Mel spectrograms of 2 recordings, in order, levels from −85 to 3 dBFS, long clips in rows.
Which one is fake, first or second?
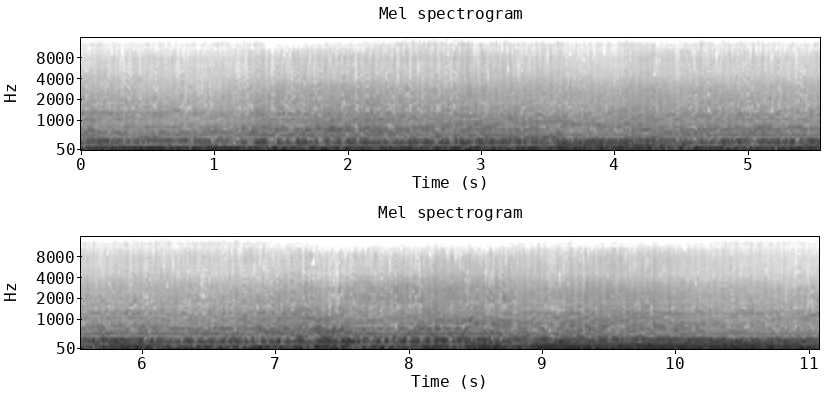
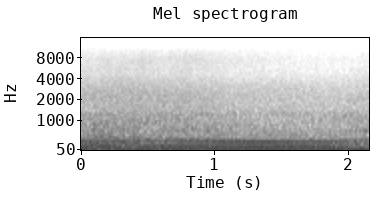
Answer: first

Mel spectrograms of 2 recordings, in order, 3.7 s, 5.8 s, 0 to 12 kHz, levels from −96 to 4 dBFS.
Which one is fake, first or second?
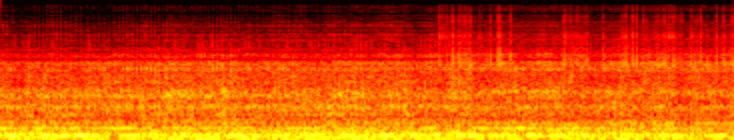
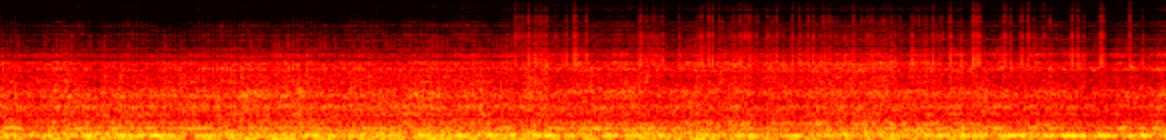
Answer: second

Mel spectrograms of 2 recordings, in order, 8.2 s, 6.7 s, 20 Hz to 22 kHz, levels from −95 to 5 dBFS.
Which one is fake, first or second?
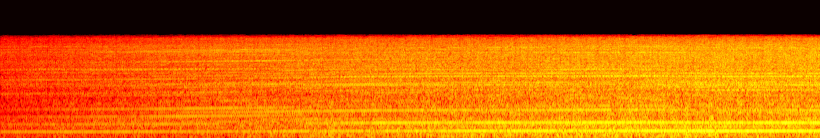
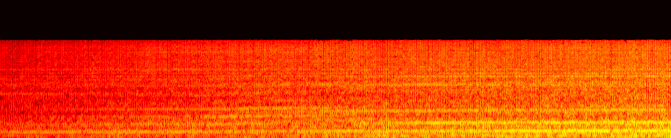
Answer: second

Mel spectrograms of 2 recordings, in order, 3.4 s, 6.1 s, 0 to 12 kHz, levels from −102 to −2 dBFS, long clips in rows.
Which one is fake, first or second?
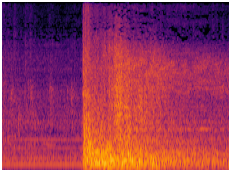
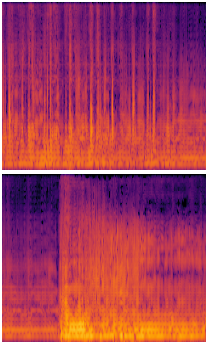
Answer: second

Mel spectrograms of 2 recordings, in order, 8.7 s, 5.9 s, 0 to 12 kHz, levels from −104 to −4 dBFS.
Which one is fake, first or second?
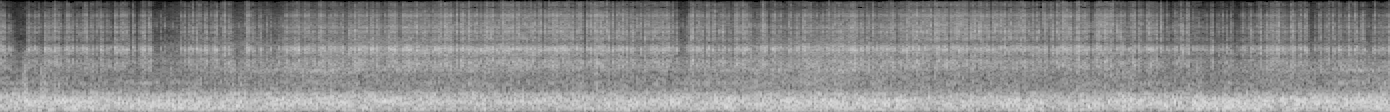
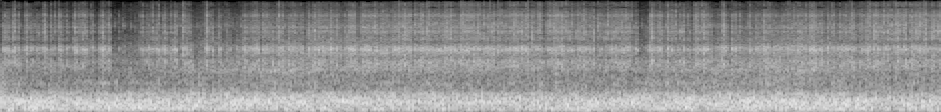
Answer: second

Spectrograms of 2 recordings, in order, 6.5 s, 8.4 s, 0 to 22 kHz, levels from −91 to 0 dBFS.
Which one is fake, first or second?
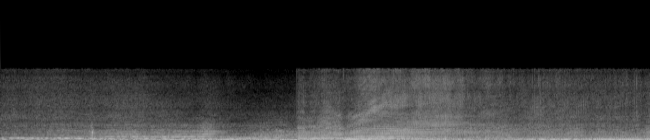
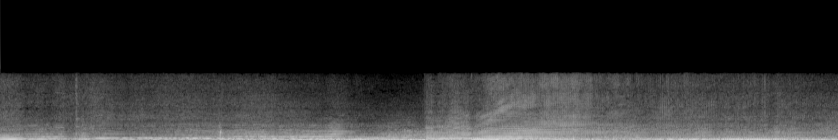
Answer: first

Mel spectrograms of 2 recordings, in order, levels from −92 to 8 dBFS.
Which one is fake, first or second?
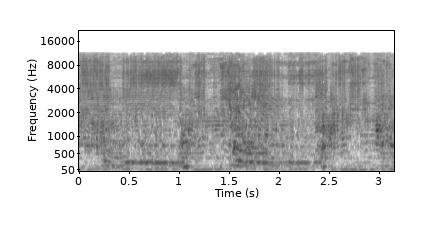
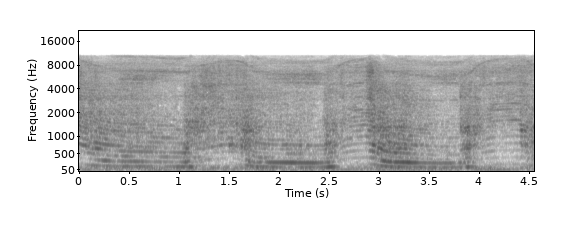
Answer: first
